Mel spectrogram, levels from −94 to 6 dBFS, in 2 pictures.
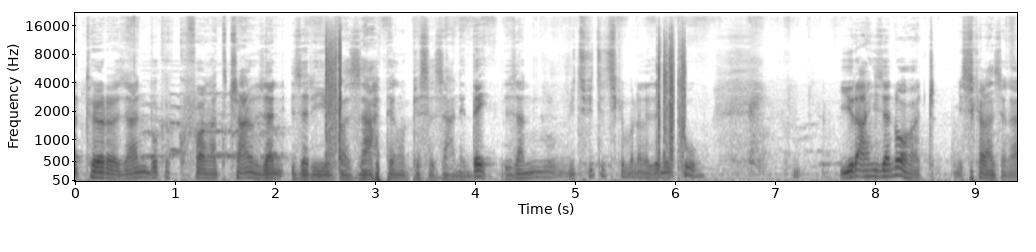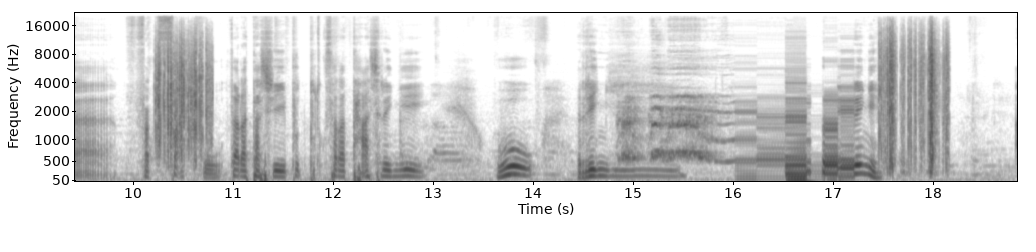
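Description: Cable scratch noise breaks in at 2.49 to 2.66 s, 5.81 to 6.11 s and 10.20 to 10.80 s: dense, ragged bursts of scratching laid over the speech. The first and third sit a little louder than the voice; the second is about level with it. The likely cause is a worn cable or connector being moved, its contact resistance fluctuating. Unlike isolated clicks or steady crackle, these come as rough, irregular clusters that start and stop with the disturbance.

From 16.02 to 17.21 s the speech collapses into a robotic sound from repeated short buffers: a rigid, metallic buzz at 66.8 Hz that still tracks the rough shape of the speech, with essentially all of the stretch made of repeats. This likely comes from audio arriving too slowly, so one short chunk of about 15 ms is replayed while real audio is skipped. Unlike mains hum, the buzz exists only while speech runs and follows its rhythm.

Cable scratch noise returns from 17.45 to 18.18 s, again a little louder than the speech.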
